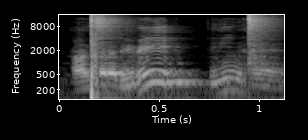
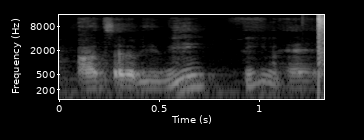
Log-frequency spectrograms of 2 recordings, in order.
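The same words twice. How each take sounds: First: Sudden loud burst of insistence; much louder, forceful restatement; emphatic answer repeat. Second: Slow, low-pitched and softer; slow, subdued statement of the answer; measured answer reveal. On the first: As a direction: hammer the answer home loudly. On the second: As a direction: drop low and spell the answer out slowly. Teacher reveals answer, first take. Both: Shown as a demonstration.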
